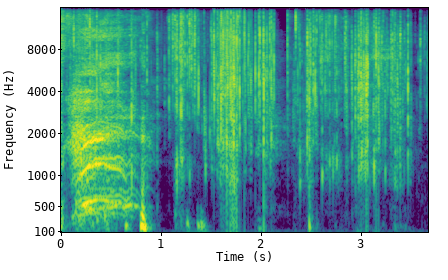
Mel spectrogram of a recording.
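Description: Crinkling of a wrapper being torn open, followed by a series of sharp, dry crunches as a crunchy chocolate-covered protein bar is snapped and broken apart, with no talking.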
